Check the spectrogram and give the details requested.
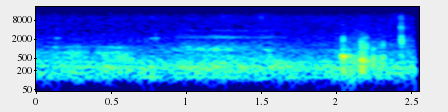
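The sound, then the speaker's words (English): A quiet stretch of low background hiss, then a short burst of soft slurping and swallowing near the end as someone sips coffee. No one talks. “It's all going to be better with a sip.”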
